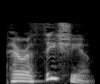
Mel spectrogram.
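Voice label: "perithecium", British English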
